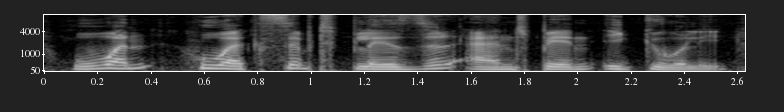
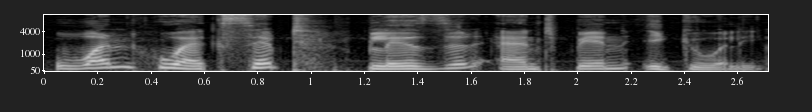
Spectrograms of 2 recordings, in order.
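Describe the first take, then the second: First: Very slow, word by word; slow re-read. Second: Very slow, word by word, louder; teacher dictating an English question to students, very slowly; slow dictation. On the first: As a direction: spell the sentence out again for students. Teacher re-reading the question. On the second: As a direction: read it out slowly for the class to copy. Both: Shown as a demonstration.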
